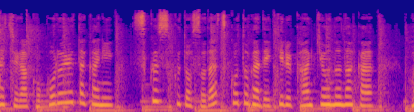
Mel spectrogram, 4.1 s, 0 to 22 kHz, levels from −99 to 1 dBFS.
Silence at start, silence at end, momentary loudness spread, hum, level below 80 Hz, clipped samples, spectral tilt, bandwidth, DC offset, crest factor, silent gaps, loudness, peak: 0 s; 0 s; 6 LU; none; -46 dBFS; under 0.1%; -4 dB/octave; 15.5 kHz; under 0.1%; 16 dB; none; -27 LUFS; -12 dBFS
